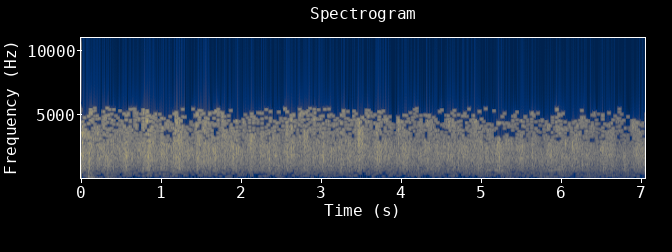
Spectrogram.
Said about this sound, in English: Thank you. Thank you. Let's give a round of applause to Dr. Bashan.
